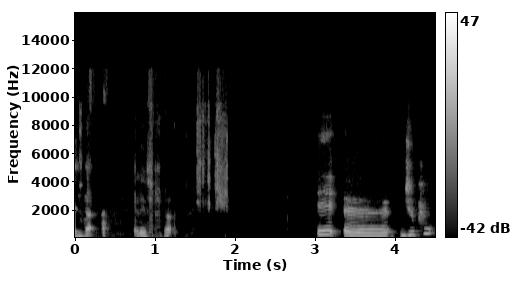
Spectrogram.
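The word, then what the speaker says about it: باء: C'est le B en français, tout simplement. Je répète, la lettre bas en arabe, c'est le B en français. Aucune différence de prononciation. Normalement, vous savez tous la prononcer. bah, ألف bah.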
